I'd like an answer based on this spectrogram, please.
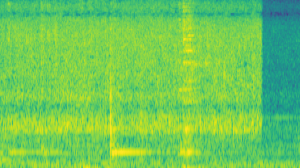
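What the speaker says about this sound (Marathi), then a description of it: "आता मी हा बटाटा टाकते बटाटा ही चांगला असा तेलामध्ये तळून घ्यायचा" Potatoes sizzle steadily in hot oil with garlic, a dense continuous frying hiss with a faint clink midway, then the sizzle cuts off abruptly near the end, leaving quiet.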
